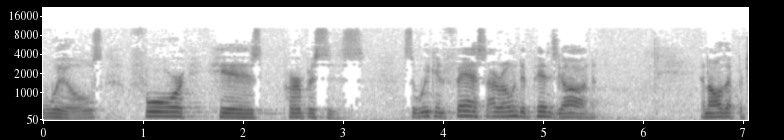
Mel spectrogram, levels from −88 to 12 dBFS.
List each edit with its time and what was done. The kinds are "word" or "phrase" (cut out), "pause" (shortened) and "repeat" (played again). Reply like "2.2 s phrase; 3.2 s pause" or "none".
5.1 s word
